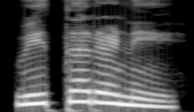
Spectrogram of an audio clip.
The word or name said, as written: ವೈತರಣಿ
